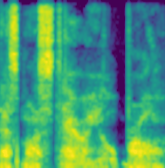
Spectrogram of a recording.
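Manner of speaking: hushed, breathy whisper under the breath. Telling a story, the speaker quotes another man whispering to him, retelling a whisper. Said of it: "he whispers to me".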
